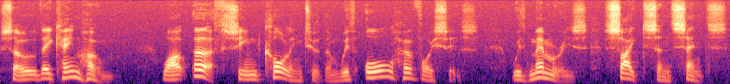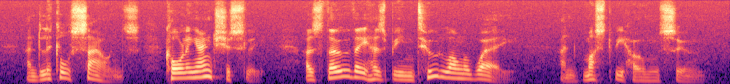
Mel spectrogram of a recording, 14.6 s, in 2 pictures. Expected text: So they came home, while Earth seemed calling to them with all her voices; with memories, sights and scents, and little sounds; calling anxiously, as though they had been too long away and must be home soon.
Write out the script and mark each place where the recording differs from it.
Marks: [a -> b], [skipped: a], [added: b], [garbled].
So they came home, while Earth seemed calling to them with all her voices; with memories, sights and scents, and little sounds; calling anxiously, as though they [had -> has] been too long away and must be home soon.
